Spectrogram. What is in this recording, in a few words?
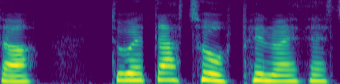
"twp", Welsh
